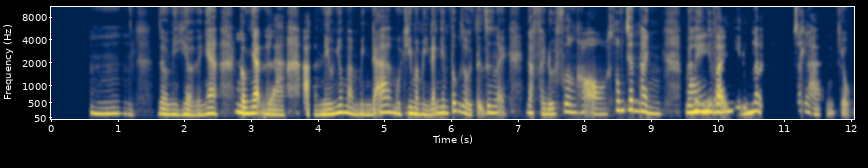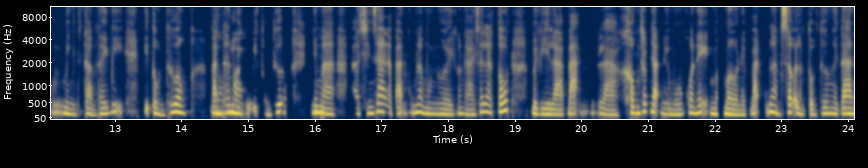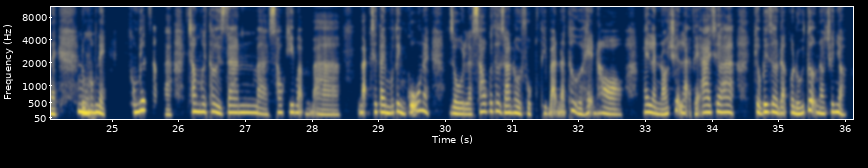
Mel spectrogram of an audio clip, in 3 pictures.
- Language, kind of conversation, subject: Vietnamese, advice, Bạn làm thế nào để vượt qua nỗi sợ bị từ chối khi muốn hẹn hò lại sau chia tay?
- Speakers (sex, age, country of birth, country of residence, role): female, 30-34, Vietnam, Vietnam, advisor; female, 35-39, Vietnam, Vietnam, user
- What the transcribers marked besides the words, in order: tapping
